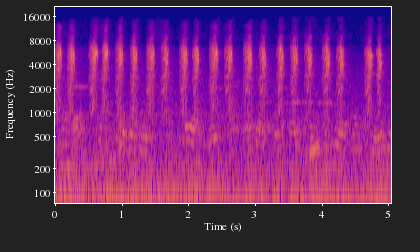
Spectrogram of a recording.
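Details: Streak-eared bulbul nestling aged 13 days, recorded 15 April 2023 in Ubon Ratchathani, Thailand: rapid, evenly repeated high squeaky calls, about two per second, steady throughout.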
